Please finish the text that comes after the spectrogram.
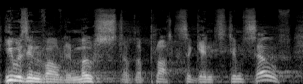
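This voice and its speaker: Casting: male actor as pompous, stammering villainous bureaucrat, very animated, radio theatre, reverberant live hall. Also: medium pitch, normal speed, natural voice. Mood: uneasy, evasive. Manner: stammering, blustering, self-important. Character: nervous, pompous, scheming male official turned villain.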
